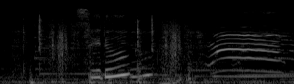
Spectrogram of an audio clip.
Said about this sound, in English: Space cat still can't speak anything but cat.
